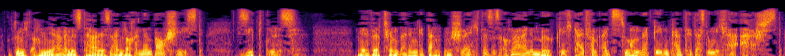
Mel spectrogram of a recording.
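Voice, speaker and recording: Hard-boiled cynical private eye for radio drama: very low, gravelly, blunt, argumentative. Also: male voice, dry recording, full character voice. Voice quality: low, rough-edged voice. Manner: blunt, argues point by point. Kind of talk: radio play acting.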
